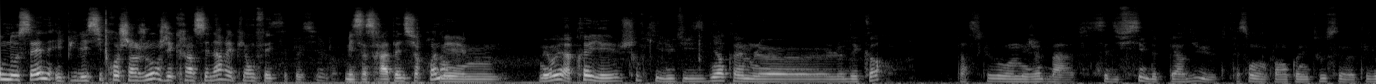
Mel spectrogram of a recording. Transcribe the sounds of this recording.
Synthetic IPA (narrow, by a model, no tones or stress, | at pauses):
d̪ənosɛnepɥilesipχɔʃɛ̃ʒuʁʒekχiɛ̃senaʁepɥiɔ̃lfɛsɛpɔsiblmɛsasəʁaːpɛnsyʁpχənmɛ | mɛwiapχɛilɛʒət̪χuvkʲilyt̪ilizbjɛ̃kɑ̃mɛmlələd̪ekɔʁpaʁsə̥kəɔ̃nɛʒabasɛd̪ifi̥sild̪ɛt̪ə̥pɛʁd̪yət̪u̥t̪fasɔ̃ɑ̃fɛ̃ɔ̃kɔnɛt̪ʰusøplyz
